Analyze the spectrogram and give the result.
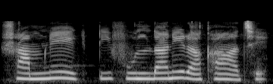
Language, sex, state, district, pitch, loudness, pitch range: Bengali, female, West Bengal, Alipurduar, 265 Hz, -18 LUFS, 250-270 Hz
